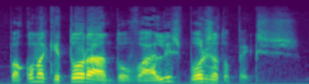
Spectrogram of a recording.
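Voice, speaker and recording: A man co-hosting a casual podcast about video games, explaining at length with plenty of quick repeated yeses. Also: a little high, expressive, a bit bright, no echo, faint music behind. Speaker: gaming podcast co-host.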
